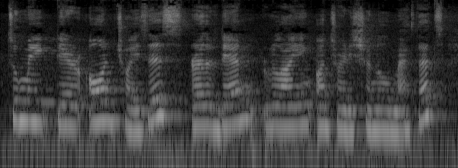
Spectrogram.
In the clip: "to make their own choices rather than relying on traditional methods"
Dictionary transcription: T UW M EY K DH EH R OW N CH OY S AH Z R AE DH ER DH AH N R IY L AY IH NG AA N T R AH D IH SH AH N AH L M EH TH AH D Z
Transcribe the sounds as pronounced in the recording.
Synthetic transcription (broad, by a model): T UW M EY K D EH R OW N CH OY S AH S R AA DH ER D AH N R IY L AY IH NG AA N T R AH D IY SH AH N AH L M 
